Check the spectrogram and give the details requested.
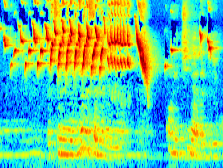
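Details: Goldfinch hybrid singing a rapid rattling series of high chirps, then a single harsh downward sweep, a short silence and a few scattered notes.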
